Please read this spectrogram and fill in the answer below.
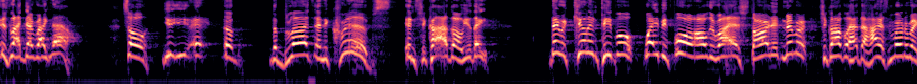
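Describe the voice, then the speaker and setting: Raising and projecting his voice, a man speaks at a fairly slow pace at an extremely high pitch, his tone bright, sharp and animated, with ordinary pitch variation. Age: old. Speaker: preacher. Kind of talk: sermon. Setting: church stage with audience.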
